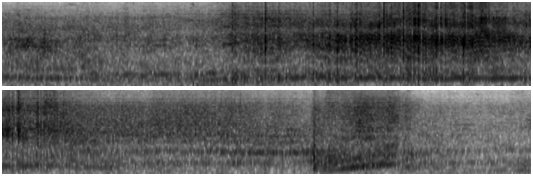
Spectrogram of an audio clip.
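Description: Tyres squeal loudly on pavement.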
